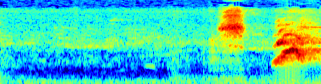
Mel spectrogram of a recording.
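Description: A child's short, high-pitched shout or squeal near the end, preceded a moment earlier by a brief hiss.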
